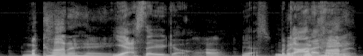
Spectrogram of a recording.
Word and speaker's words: McConaughey: right i thought he said mcgonagay it's mcgonagay mcconaughey mcconaughey mcconaughey yes there you go yes how about let's pronounce it the real way the way it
